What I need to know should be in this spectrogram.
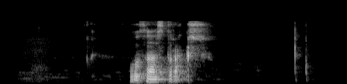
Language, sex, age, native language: Icelandic, male, 50-59, Icelandic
